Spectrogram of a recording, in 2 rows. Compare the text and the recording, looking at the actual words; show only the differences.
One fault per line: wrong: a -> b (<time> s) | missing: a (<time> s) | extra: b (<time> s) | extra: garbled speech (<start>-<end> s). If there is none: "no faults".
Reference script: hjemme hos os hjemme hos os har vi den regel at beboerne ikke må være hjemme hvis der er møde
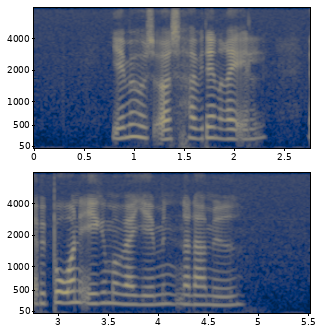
missing: hjemme hos os (1.4 s)
wrong: hvis -> når (4.1 s)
